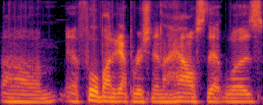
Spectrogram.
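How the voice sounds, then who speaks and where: Recorded very cleanly against a silent background, a man with a Southern US accent talks at a fairly slow pace and medium pitch. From US South, Tennessee. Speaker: paranormal investigator, TV personality. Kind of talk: podcast interview. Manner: halting, many fillers.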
